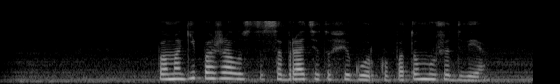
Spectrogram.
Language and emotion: Russian, neutral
